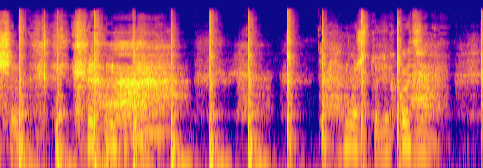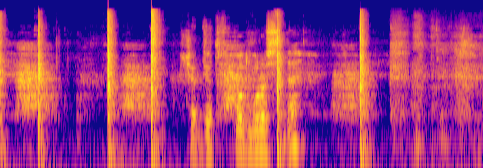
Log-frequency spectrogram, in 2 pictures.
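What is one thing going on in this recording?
Hands slap and pound rapidly on a bare back.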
